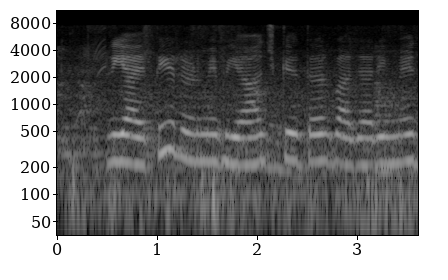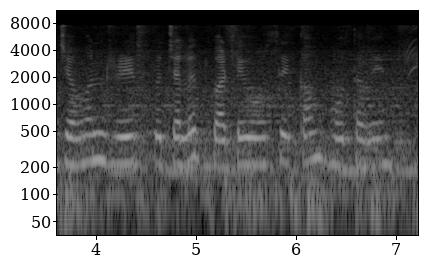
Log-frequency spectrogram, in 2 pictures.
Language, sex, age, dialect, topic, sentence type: Bhojpuri, female, 18-24, Northern, banking, statement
